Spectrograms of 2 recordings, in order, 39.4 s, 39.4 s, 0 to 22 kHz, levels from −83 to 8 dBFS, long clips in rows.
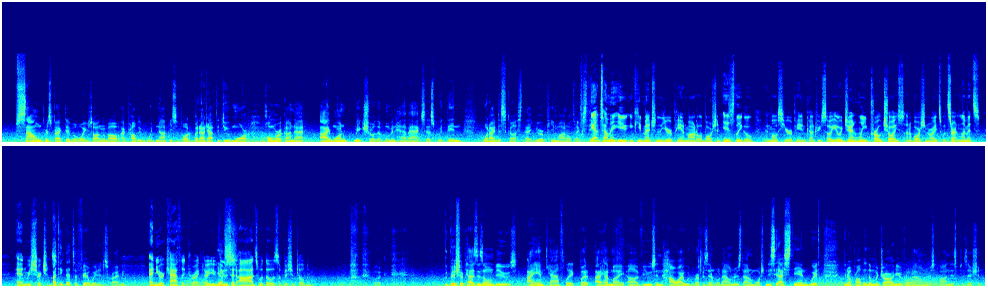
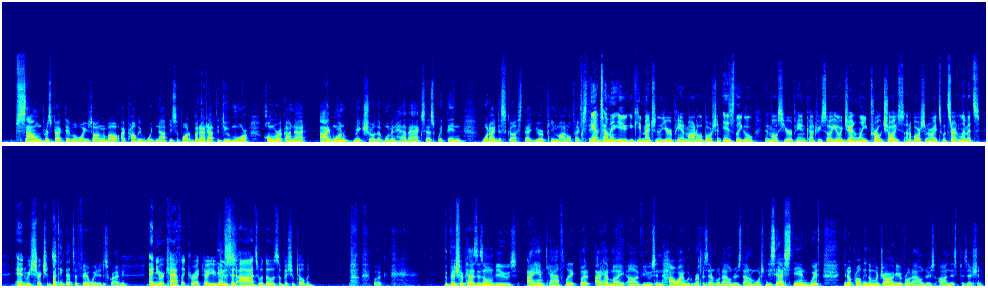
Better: second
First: wind noise on the microphone; occasional gusts; 15 dB below the speech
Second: none

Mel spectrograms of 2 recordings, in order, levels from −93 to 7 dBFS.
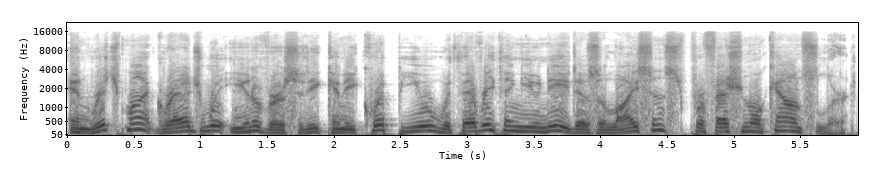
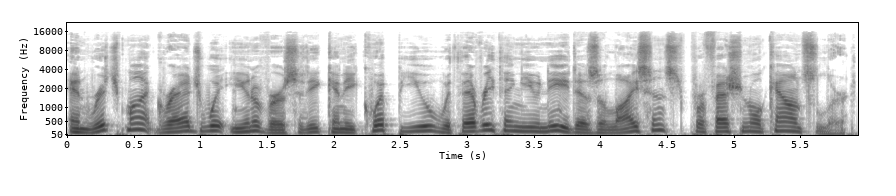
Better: second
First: distortion; slight; 9 dB below the speech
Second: none

